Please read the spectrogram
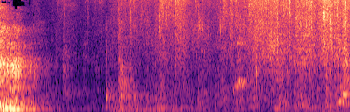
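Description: A voice through a microphone trails off in the first half second. Then comes a quieter stretch of faint background voices, with one sharp knock just over a second in.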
